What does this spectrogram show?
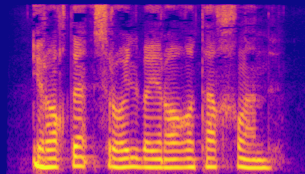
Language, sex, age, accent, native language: Uzbek, male, 18-24, Sirdaryo, Uzbek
